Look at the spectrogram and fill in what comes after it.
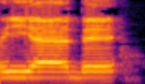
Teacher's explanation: या दाल जबर यादे, দাল কলকলার হরফ নিচের দিকে ধাবিত করে ধাক্কা দিয়ে উচ্চারণ করব।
